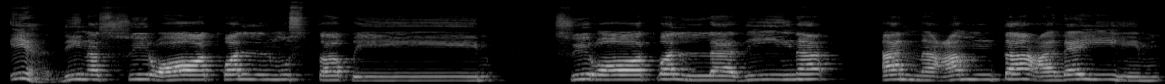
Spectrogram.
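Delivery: slow, melodic tajweed recitation, drawn out; slow Quranic recitation. Shown as a demonstration. Teacher reciting slowly for students to follow. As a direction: recite each word slowly for students to repeat.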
